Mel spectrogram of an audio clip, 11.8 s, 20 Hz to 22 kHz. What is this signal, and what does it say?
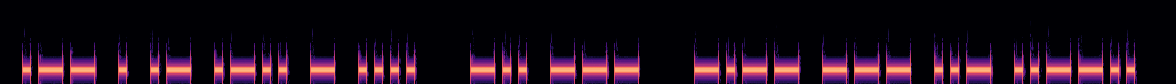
Morse code, heard as a keyed tone, about 15 wpm, 700 Hz. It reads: WEALTH DO YOU?
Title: Sentences from Top 1200 Words 15wpm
